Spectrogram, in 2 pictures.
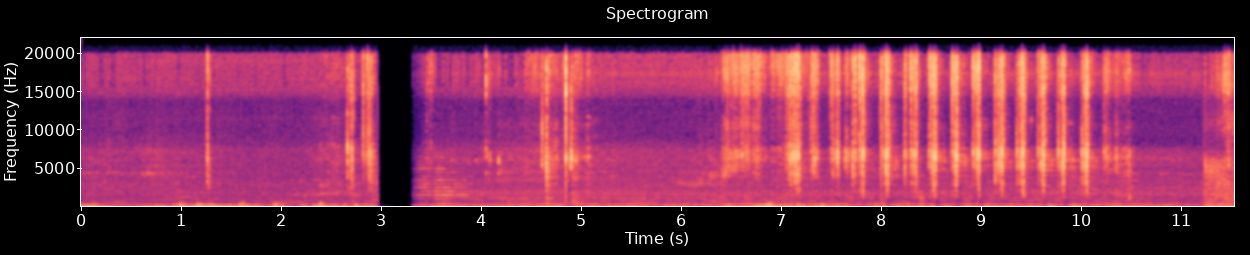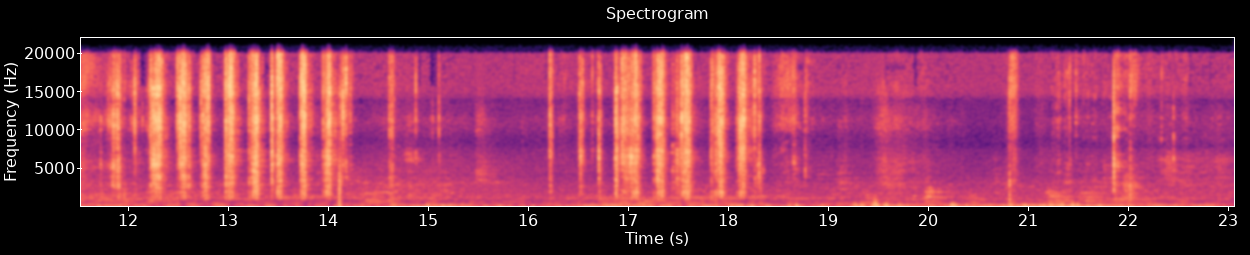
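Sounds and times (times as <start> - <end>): sharp mechanical clicks: 7.5 - 10.5, 11.8 - 14.2.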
